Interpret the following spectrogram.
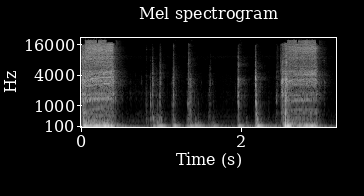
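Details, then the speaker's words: Power drill with burnt commutator segment: two brief rough bursts, with clicking heard when the chuck is spun by hand; failed armature. "whenever you spun the Chuck by hand you hear that sort of clicking sort of sound you know it's the motor there you go right there burn out segment so that Armature is actually gone"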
